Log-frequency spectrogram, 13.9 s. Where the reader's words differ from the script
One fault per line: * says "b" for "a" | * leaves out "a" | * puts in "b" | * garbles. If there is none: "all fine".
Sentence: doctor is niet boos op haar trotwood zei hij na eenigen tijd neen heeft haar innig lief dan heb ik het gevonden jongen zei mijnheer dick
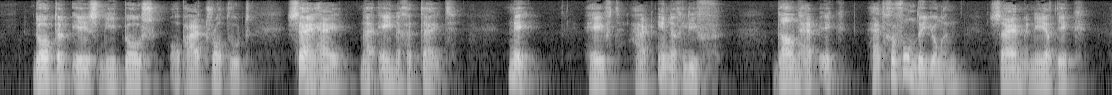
all fine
